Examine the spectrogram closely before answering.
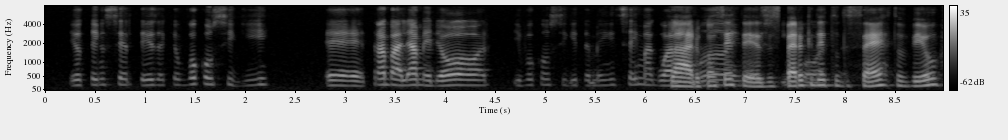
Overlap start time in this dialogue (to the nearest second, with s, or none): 6 s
